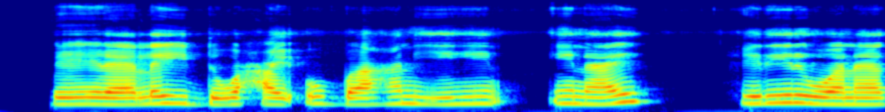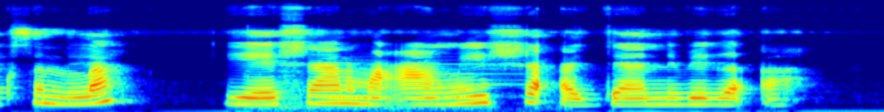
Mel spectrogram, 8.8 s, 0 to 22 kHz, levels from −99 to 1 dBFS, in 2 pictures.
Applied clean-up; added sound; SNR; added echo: neural mask model DeepFilterNet 3.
